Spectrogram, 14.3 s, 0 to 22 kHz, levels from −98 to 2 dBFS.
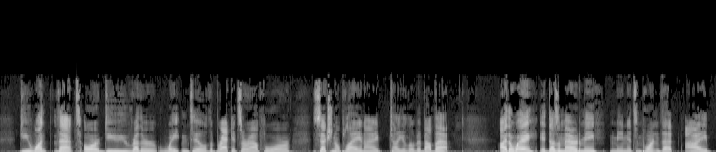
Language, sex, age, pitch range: English, male, 30-49, 110-145 Hz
